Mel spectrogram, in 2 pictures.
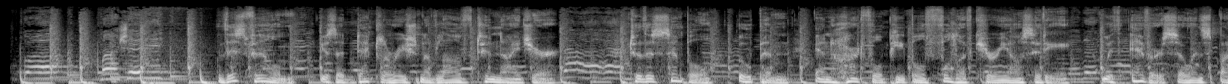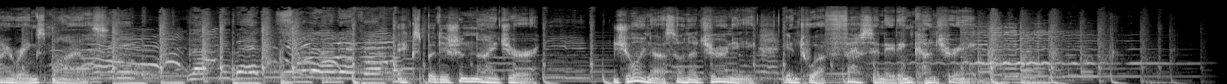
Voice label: doku niger engl

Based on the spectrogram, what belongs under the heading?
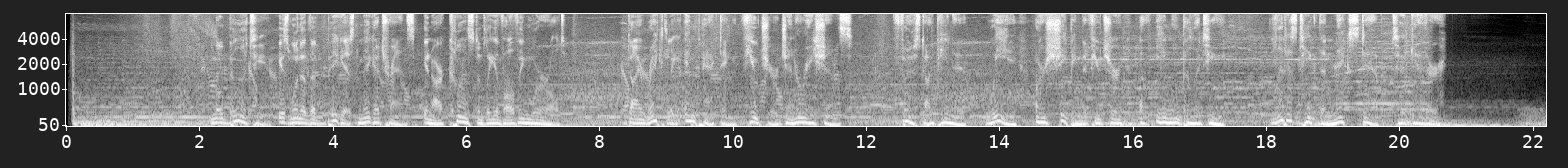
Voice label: trailer eng; voestalpine

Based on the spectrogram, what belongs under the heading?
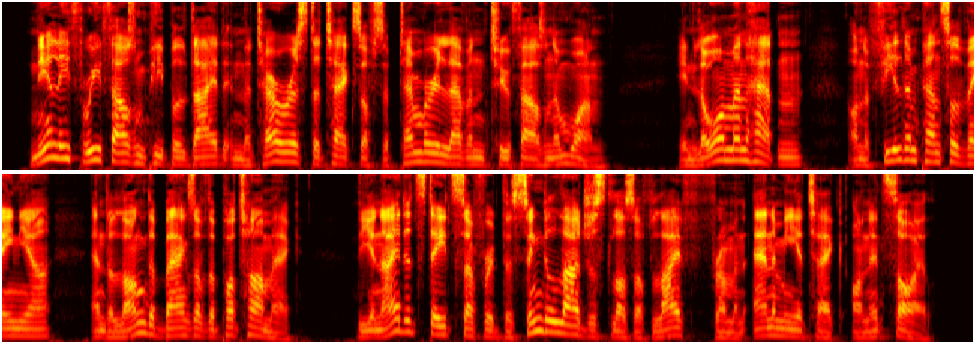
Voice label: American English

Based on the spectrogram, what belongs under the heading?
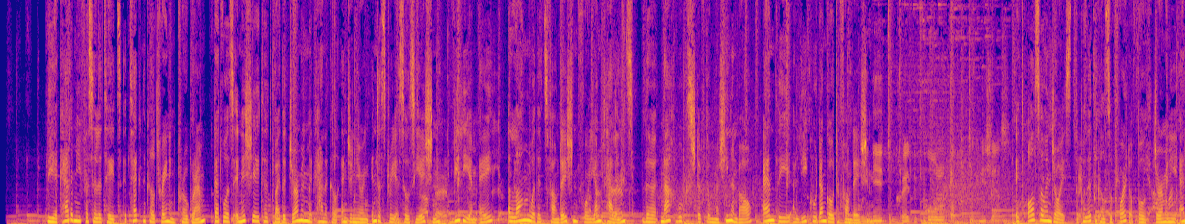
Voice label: en training programme; vdma

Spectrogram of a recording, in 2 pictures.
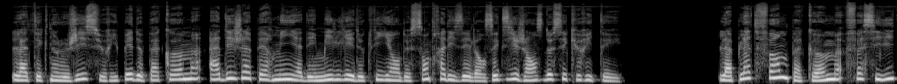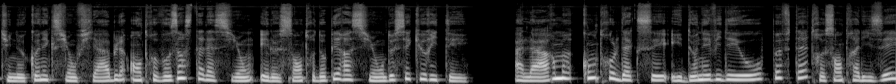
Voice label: elearning

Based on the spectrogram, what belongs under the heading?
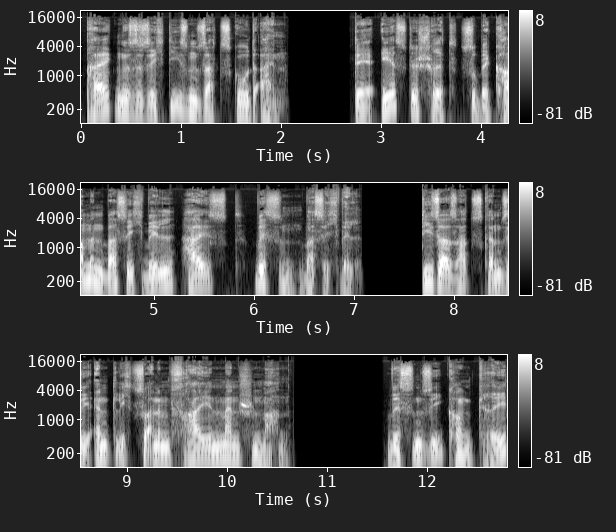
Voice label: audiobook ratgeber

